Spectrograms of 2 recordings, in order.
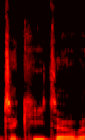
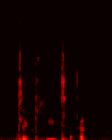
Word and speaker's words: taquito: I think I say it with a softer T, like taquito.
